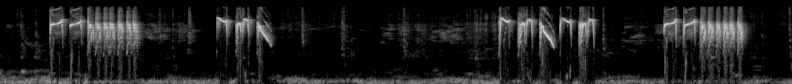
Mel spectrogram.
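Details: Young cinereous tit in full song, used to provoke other birds to sing: alternating fast buzzy rolls and groups of sharp high notes falling in pitch, four bursts in eight seconds with quiet gaps between.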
